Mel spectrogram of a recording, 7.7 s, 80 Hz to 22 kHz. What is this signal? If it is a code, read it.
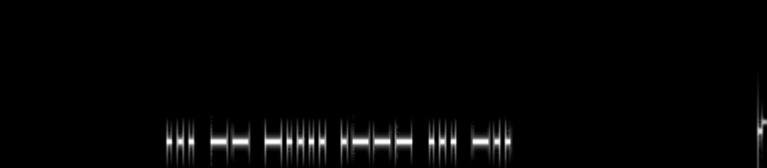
Morse code, heard as a keyed tone, about 22 wpm, 700 Hz. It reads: SM6JSD
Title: DXCC-100 Call Signs - 6 Characters - 22wpm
